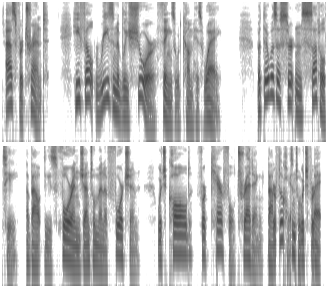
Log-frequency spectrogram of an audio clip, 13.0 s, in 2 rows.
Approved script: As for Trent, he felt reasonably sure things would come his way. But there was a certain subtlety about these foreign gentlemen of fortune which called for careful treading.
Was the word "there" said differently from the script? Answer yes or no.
no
